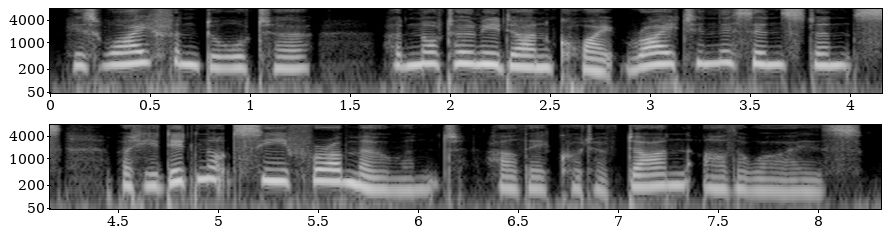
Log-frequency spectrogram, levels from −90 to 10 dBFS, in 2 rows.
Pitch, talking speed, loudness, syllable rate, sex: 220 Hz, 195 wpm, -20 LUFS, 5.0 syllables/s, female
